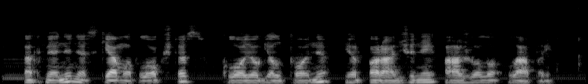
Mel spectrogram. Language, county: Lithuanian, Kaunas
